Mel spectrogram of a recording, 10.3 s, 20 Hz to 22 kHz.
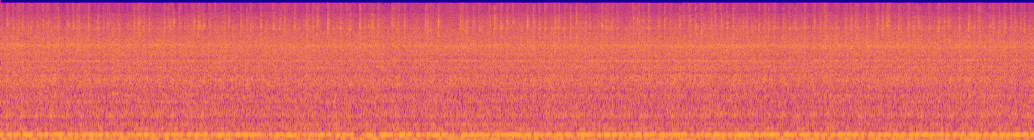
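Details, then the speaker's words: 1937 Buick street rod, new BluePrint 350 crate V8 off choke, idle mixture screws set one turn out, about 850 rpm: deep, even burble with steady rumble and no misses, sounding a little better after adjustment; normal idle. "Let's try one turn out. That sounds a little bit better. Sounds a little bit better. Still about 850."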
